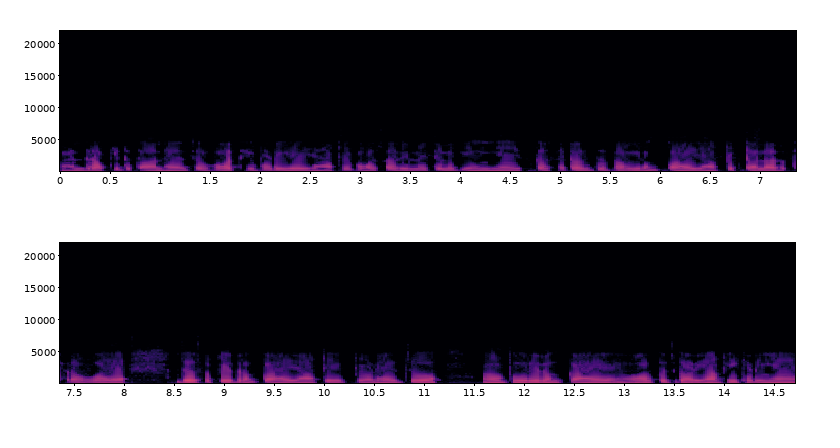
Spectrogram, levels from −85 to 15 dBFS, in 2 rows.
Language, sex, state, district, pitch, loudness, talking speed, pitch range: Hindi, female, Uttar Pradesh, Budaun, 175 Hz, -40 LUFS, 195 wpm, 170-175 Hz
